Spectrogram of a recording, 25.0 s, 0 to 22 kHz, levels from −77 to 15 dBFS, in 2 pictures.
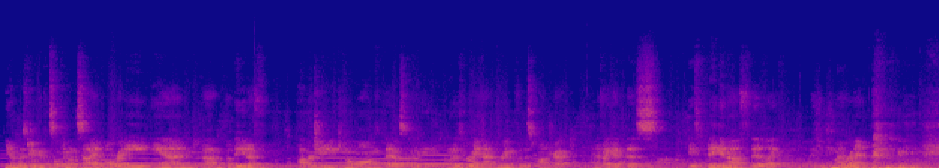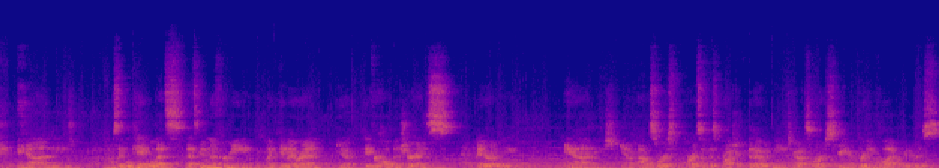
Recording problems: off-mic speech; far
room echo; noticeable; dies away in 0.5 s
background music; noticeable; throughout; 10 dB below the speech
murmuring crowd; noticeable; throughout; 10 dB below the speech

